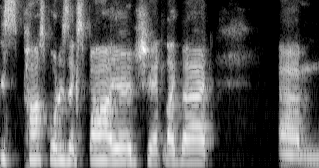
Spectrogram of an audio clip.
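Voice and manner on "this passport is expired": mock screaming, higher. Retelling how a passport officer screamed: imitating a guard screaming. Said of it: "he screamed at me".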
